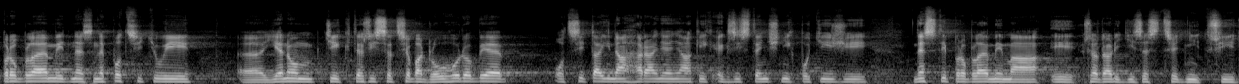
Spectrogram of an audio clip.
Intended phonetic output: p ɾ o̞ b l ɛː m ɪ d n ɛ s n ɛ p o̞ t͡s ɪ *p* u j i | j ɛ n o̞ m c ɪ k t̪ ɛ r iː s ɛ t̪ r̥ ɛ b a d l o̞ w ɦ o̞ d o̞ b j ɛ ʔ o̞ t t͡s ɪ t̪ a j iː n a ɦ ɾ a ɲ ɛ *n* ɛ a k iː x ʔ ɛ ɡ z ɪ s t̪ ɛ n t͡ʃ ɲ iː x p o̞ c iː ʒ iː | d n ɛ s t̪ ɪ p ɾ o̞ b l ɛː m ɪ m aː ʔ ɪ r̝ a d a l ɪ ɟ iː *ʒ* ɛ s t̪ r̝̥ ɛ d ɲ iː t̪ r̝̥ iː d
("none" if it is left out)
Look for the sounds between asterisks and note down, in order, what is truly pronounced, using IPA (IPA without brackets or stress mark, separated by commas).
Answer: c, ɲ, z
